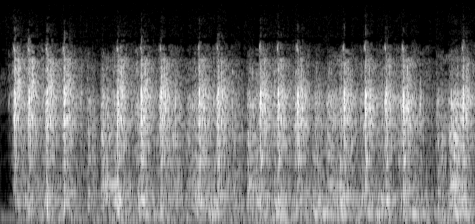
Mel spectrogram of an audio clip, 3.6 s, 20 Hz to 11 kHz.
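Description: A typewriter clatters nonstop in a 1970s radio drama, a dense run of evenly paced metallic key strikes. It stays steady and fairly close, with no talking over it.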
